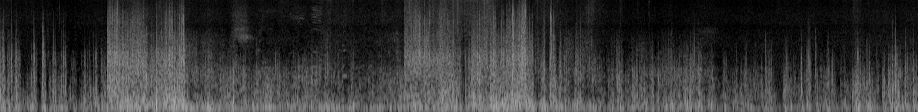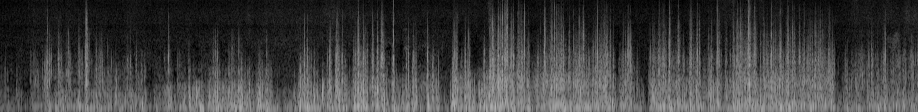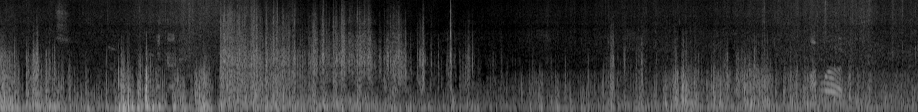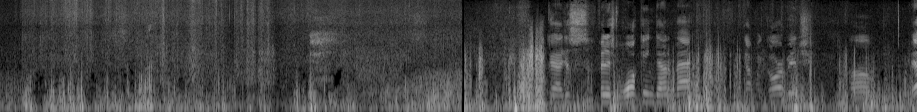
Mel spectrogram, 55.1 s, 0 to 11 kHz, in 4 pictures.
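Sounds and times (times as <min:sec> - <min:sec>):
wind buffeting microphone: 0:00.0 - 0:55.0
microphone crackles: 0:36.6 - 0:49.6.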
